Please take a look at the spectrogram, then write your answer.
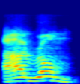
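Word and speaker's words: עָרוֹם: E a palavra nu se pronuncia Arom.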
